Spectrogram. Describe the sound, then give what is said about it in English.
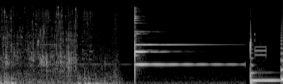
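Glasses clink together in a toast, one bright strike whose ringing tone hangs for about a second, then a second quick clink followed by a gurgling, rising pour of liquid, fairly loud. “Hey, if that's what it takes to get us on stage again for a live event someday in the future, I'll drink to that.”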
